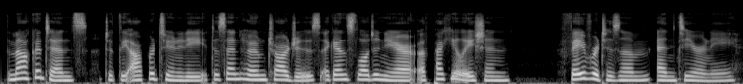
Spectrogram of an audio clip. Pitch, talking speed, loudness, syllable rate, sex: 205 Hz, 130 wpm, -17 LUFS, 5.3 syllables/s, female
